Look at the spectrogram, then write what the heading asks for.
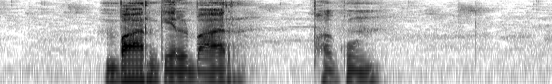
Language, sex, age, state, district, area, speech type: Santali, male, 18-30, West Bengal, Bankura, rural, spontaneous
